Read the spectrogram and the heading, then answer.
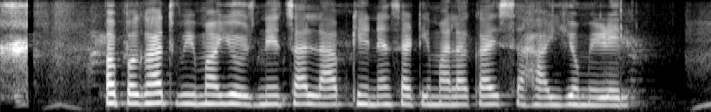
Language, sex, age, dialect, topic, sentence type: Marathi, female, 25-30, Northern Konkan, banking, question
